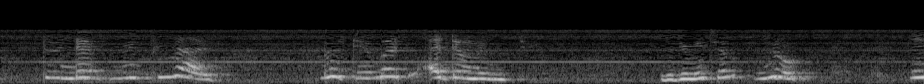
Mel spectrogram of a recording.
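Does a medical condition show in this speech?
Yes: cerebral palsy.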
